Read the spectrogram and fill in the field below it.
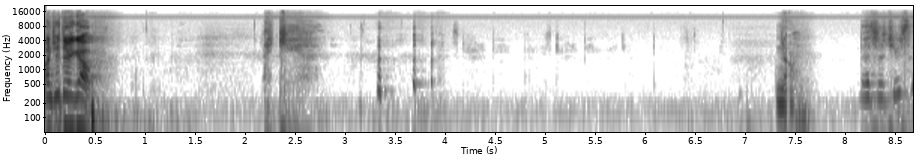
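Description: A young woman speaks quietly into a microphone.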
